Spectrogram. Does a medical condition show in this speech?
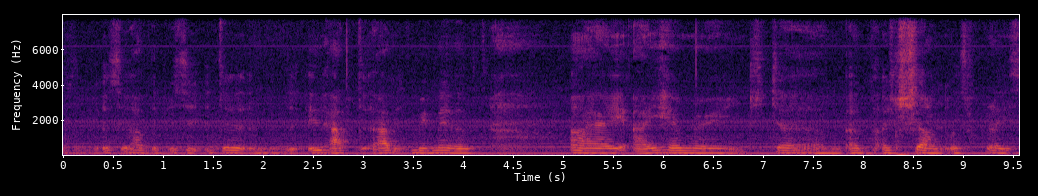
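Yes: facial palsy; can barely hear own speech.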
